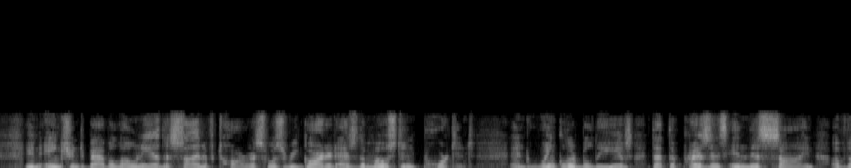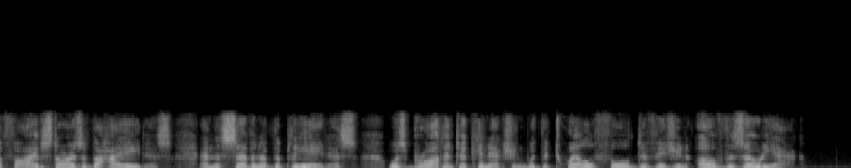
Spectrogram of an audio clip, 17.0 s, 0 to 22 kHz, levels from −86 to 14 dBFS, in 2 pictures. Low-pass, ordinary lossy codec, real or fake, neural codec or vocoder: 7.2 kHz; AAC, 48 kbps; real; none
